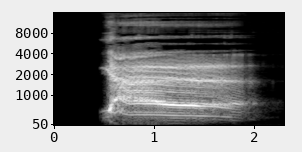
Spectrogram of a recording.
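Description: A man's loud shout, one drawn-out cry of about a second and a half with a strained, groaning tone. It comes alone, with no other sounds around it.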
